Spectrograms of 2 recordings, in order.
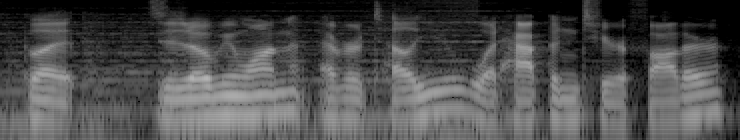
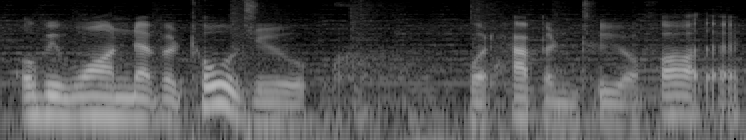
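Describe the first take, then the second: First: It is said in the speaker's normal voice. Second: It is said in an imitated Darth Vader voice.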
